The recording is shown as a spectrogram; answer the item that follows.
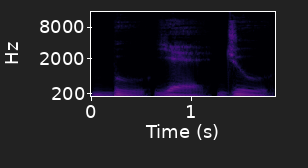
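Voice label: "buyeju", concatenated syllables; Affixing experiment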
